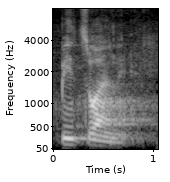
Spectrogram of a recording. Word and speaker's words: Pitswane: Can you please pronounce it for me, Ms. Pitswane, or how do you pronounce? Sorry. Pitswane. Pitswane. Apologies.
